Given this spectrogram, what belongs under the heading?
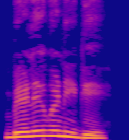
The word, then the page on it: ಬೆಳವಣಿಗೆ: kannada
